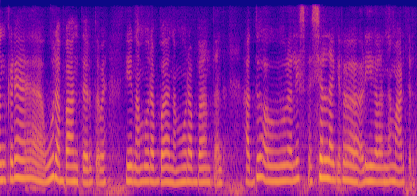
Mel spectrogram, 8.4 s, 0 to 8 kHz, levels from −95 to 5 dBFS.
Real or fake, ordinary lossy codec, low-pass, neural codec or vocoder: fake; AAC, 48 kbps; 7.2 kHz; codec, 24 kHz, 0.9 kbps, DualCodec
